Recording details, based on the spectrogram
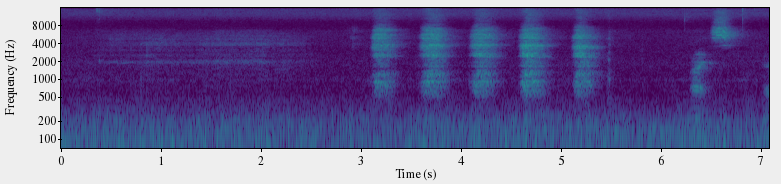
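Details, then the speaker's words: Huff coughing (forced expiration technique) demonstrated by a patient with hands on stomach: inhale big breath through the nose, then exhale with forceful huffs or coughs; taught for respiratory secretions and chronic obstructive disease. "and then when you exhale you can either do a or do a kind of a huffing where you're so I would like you to demonstrate that for me"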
